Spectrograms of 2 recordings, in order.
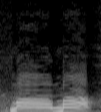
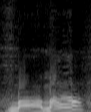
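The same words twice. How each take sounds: First: "mama" high and level; first tone mama. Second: "mama" low, dipping and rising; third tone mama. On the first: Teacher demonstrating the tongue twister, high level "mama". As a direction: keep "mama" flat on a high pitch. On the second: Teacher demonstrating the tongue twister, low rising "mama". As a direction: scoop "mama" low then up. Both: Shown as a demonstration. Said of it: "créer des virelangues comme".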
